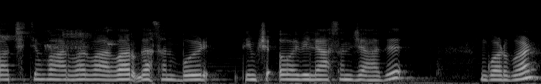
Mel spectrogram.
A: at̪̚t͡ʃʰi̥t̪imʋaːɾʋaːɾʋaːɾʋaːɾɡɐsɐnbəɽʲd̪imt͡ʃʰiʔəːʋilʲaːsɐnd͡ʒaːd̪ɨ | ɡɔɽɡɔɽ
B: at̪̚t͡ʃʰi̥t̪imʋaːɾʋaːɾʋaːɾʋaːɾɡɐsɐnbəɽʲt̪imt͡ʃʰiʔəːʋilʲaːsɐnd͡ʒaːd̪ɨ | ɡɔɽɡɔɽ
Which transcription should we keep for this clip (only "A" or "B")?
B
